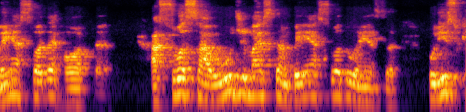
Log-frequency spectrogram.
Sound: speaks portuguese

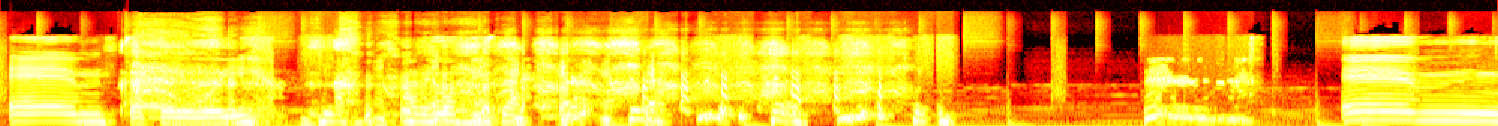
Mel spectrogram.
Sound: laughs

